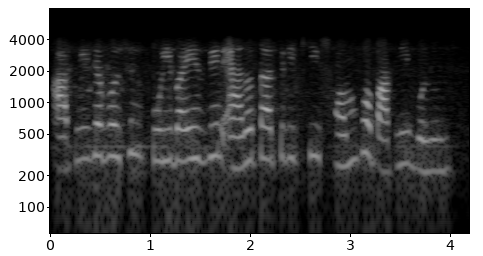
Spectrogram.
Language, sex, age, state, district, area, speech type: Bengali, female, 18-30, West Bengal, Purba Bardhaman, urban, conversation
